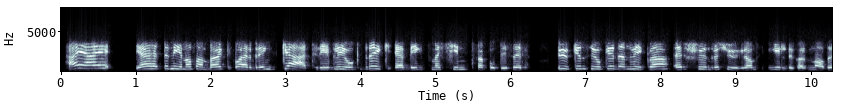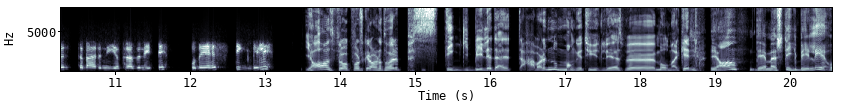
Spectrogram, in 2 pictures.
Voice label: radiospots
